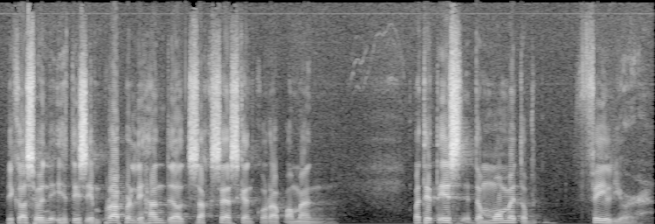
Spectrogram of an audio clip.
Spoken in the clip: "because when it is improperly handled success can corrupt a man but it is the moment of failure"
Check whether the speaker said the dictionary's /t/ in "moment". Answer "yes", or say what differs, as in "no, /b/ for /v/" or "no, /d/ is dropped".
yes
